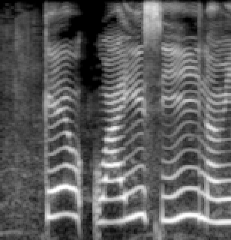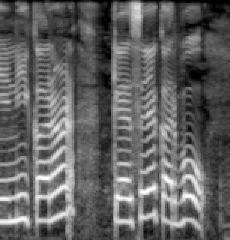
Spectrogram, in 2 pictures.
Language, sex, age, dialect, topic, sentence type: Chhattisgarhi, male, 51-55, Eastern, banking, question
